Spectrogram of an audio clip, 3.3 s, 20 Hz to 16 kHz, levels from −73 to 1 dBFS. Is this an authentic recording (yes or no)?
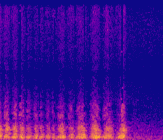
yes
